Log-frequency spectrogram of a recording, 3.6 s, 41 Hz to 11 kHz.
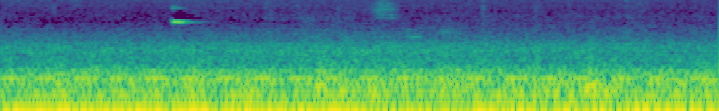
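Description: Steady, heavy low-frequency rumble of a JR Shikoku 2700 series diesel railcar on the Nanpu No. 20 service from Kotohira to Okayama, heard from inside the carriage as it nears Kojima. The rumble is continuous and fairly loud, with a faint brief high tone near the start.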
